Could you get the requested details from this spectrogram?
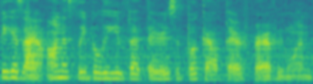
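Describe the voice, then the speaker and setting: A woman talks at a fairly quick pace. Noticeable background noise is present. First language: Spanish. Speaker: booktuber. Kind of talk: casual vlog, answering tag questions. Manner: casual, conversational with fillers.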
